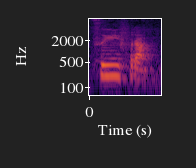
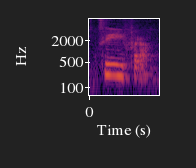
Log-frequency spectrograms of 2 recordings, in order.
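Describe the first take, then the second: The two takes are said the same way.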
